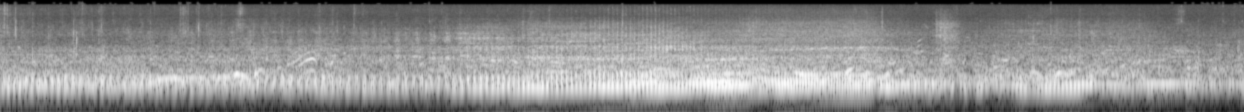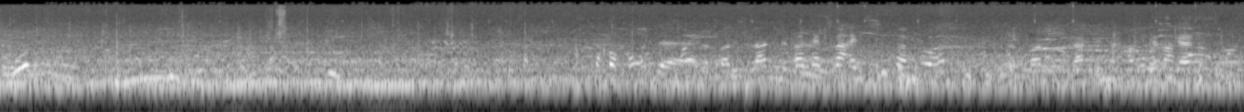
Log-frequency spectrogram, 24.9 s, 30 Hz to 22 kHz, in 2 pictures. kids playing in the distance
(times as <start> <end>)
7.7 19.5, 21.2 24.8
